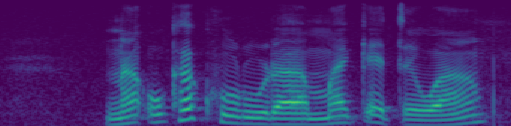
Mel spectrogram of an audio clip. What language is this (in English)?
Venda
